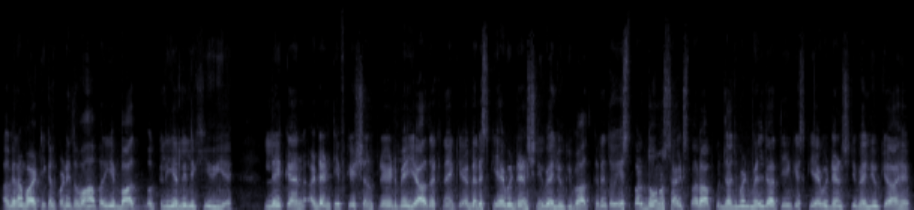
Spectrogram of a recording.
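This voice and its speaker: A man's voice: fairly high pitch, fairly quick, dull audio, slight background noise. A man with a Pakistani accent giving an informal law lecture, instructively reminding students of points to remember.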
